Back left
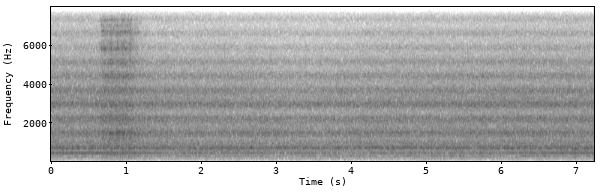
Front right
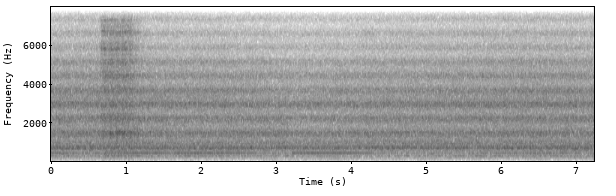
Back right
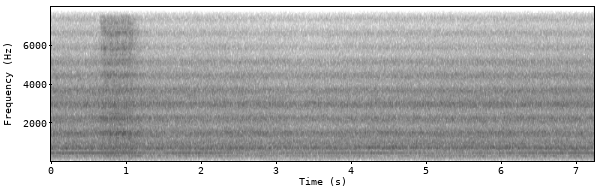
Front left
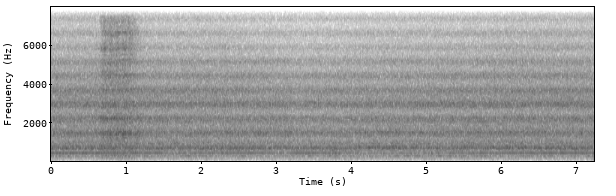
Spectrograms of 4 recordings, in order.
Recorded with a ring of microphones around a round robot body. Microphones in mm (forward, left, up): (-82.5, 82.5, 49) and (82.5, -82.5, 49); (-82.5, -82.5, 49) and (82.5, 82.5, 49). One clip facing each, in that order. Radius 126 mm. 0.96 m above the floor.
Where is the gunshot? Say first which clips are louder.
Back left 2 dB, back right 1 dB; 95° left, 6 m.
